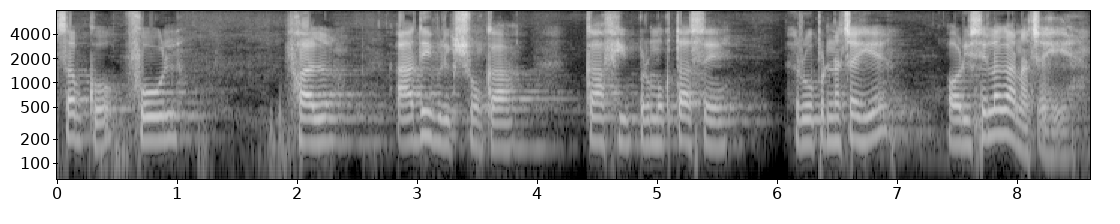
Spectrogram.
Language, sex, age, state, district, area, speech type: Hindi, male, 30-45, Bihar, Samastipur, urban, spontaneous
